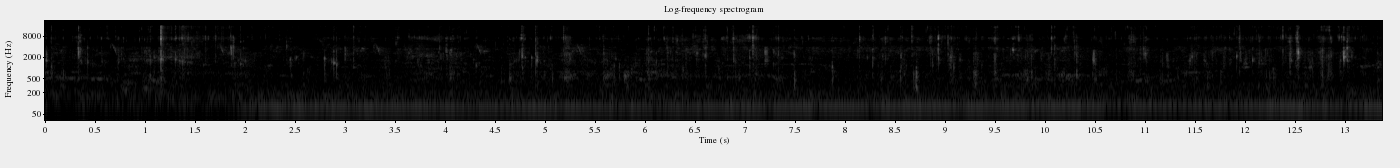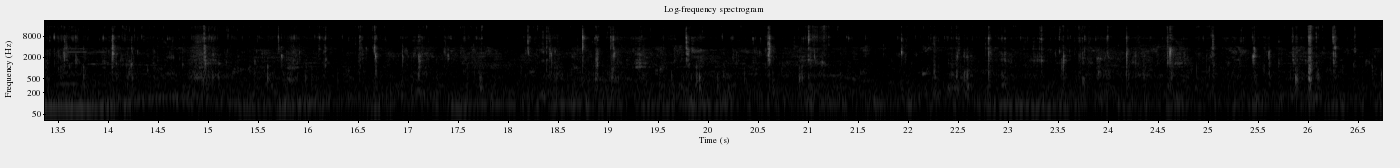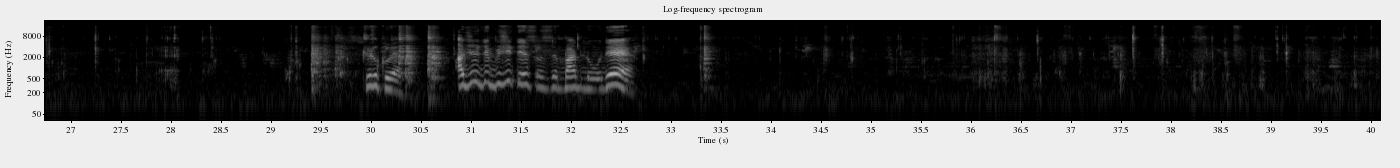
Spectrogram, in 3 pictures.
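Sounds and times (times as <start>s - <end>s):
person chewing with wet smacks: 0.0s - 40.0s.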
